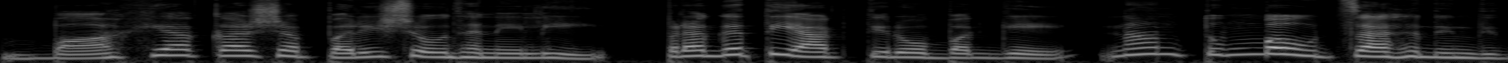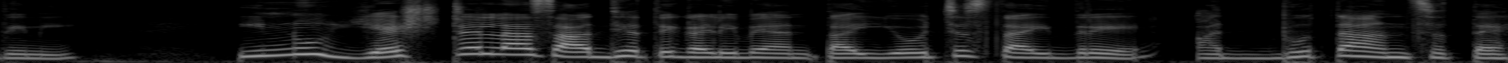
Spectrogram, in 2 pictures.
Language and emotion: Kannada, happy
